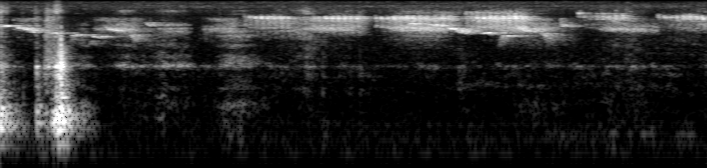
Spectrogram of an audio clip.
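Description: Faint high-pitched chirring of insects and birds, with a brief loud burst of noise about half a second in.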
